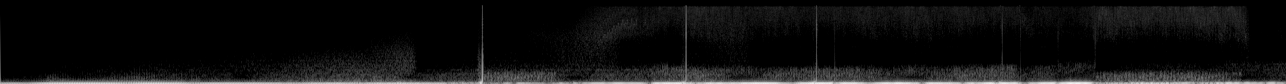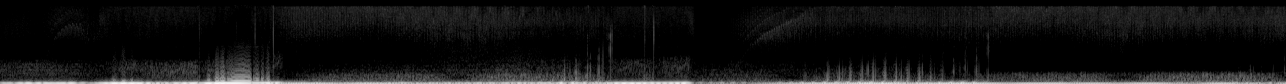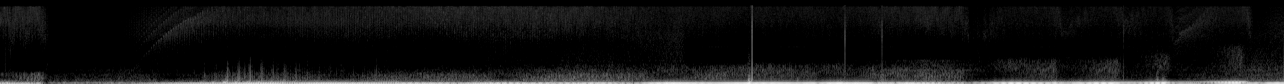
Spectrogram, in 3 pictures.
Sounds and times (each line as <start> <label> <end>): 12.6 Bass notes 15.8
31.0 Bass notes 38.5
36.6 glitch 38.5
